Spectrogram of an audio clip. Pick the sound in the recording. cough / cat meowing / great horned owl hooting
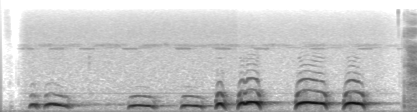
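great horned owl hooting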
